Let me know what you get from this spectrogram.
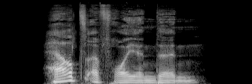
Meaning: inflection of herzerfreuend: 1. strong genitive masculine/neuter singular 2. weak/mixed genitive/dative all-gender singular 3. strong/weak/mixed accusative masculine singular 4. strong dative plural
- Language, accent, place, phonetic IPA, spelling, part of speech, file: German, Germany, Berlin, [ˈhɛʁt͡sʔɛɐ̯ˌfʁɔɪ̯əndn̩], herzerfreuenden, adjective, De-herzerfreuenden.ogg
